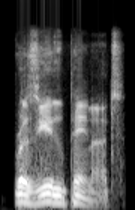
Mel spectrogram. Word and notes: resupinate: British English

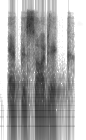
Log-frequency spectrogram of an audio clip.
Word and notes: episodic: Indian

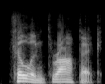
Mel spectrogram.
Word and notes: philanthropic: American English

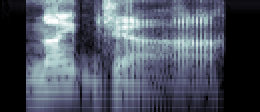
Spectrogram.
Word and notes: nightjar: British English

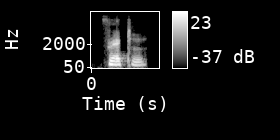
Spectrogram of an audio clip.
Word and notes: freckle: Indian

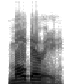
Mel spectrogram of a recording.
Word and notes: mulberry: American English

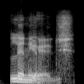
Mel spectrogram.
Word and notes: lineage: British English

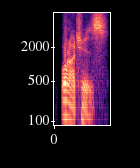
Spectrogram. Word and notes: aurochs: American English

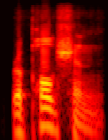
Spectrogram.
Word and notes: repulsion: American English

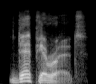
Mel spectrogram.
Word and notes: depurate: British English

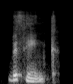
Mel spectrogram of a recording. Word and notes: bethink: Indian

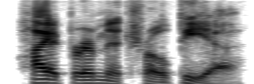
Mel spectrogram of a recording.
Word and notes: hypermetropia: American English

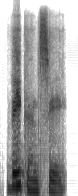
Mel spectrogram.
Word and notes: vacancy: Indian

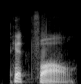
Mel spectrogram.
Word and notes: pitfall: American English

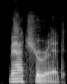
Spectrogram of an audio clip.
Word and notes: maturate: American English

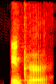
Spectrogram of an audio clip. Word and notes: incur: American English

